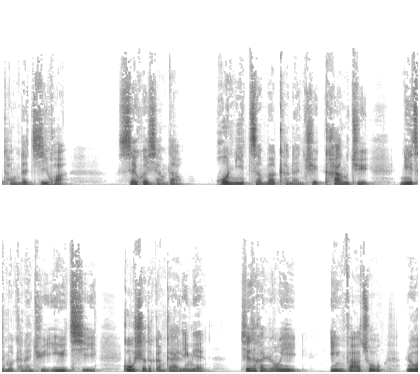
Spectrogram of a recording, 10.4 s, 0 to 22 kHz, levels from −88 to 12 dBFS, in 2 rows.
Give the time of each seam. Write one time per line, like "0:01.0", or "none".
0:06.7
